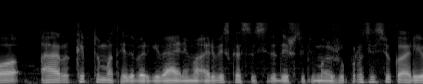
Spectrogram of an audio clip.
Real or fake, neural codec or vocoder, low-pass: real; none; 7.2 kHz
